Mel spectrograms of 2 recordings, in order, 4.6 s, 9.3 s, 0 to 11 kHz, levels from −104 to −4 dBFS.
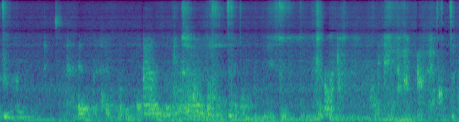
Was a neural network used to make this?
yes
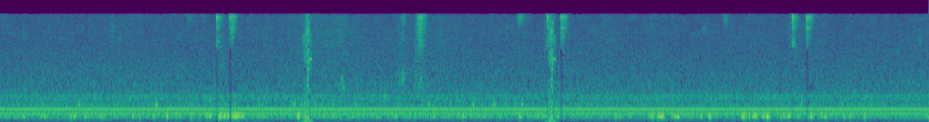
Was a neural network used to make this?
no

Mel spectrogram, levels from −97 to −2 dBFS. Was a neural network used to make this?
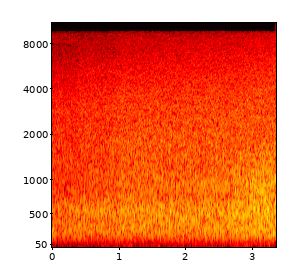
no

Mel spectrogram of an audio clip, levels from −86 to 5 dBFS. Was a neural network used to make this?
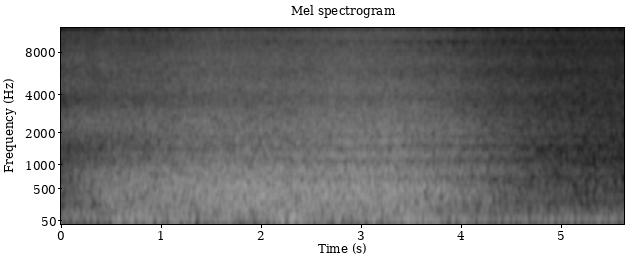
no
